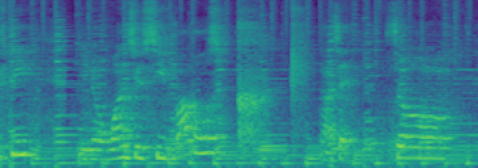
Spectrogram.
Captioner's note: claps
